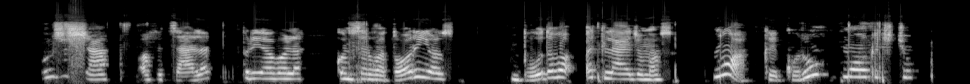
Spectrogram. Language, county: Lithuanian, Kaunas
